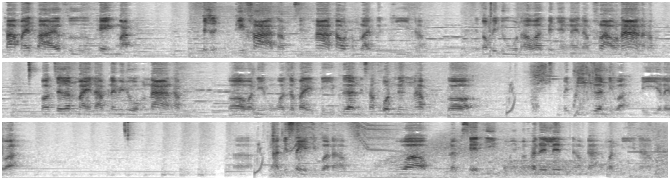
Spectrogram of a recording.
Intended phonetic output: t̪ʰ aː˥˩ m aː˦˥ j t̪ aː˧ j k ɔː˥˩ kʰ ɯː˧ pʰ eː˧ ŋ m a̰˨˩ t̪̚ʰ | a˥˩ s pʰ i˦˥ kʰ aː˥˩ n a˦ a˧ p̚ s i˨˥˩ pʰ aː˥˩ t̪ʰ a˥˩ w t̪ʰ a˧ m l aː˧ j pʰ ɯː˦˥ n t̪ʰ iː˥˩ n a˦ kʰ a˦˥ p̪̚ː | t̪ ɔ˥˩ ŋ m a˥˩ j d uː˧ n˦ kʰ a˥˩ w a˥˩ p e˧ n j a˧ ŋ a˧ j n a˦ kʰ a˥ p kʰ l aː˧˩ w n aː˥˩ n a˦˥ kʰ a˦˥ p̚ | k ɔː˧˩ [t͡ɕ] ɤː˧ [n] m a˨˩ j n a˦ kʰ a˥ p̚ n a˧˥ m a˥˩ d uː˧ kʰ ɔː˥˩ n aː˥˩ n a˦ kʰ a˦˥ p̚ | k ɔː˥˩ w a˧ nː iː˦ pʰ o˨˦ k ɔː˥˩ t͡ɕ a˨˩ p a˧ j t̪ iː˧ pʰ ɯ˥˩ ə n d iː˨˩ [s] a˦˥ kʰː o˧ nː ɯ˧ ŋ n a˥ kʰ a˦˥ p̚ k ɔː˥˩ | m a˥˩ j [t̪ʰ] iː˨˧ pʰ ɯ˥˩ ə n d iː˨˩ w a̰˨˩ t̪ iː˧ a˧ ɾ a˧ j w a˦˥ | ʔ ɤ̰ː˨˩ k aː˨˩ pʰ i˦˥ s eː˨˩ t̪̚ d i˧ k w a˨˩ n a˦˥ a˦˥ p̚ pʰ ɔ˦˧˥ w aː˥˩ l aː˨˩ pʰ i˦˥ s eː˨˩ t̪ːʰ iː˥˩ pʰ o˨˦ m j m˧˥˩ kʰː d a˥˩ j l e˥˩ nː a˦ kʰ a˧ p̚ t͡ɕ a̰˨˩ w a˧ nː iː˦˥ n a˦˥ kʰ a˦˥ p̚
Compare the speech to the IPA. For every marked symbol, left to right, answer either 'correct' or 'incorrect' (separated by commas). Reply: correct, correct, correct, incorrect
